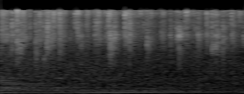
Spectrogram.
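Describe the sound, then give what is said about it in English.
Light rain falling outdoors after a heavy morning downpour: a steady, even hiss of patter with scattered sharp droplet ticks running throughout, continuous and without voices. “It's like a light rain, still raining hard, but not half as bad as it was this morning.”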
